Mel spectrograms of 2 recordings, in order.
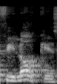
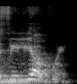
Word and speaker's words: filioque: Salvador, no se dice filoque, se dice filioque, ¿cierto? Se dice filioque, entonces para que pronunciemos bien esas palabras latinas.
